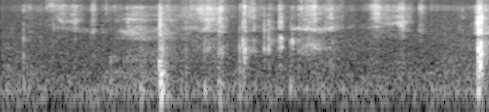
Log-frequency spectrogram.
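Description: Faint rustling and sliding of cardboard trading cards being flipped through by hand, with two sharp taps, one about a second and a half in and one near the end.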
